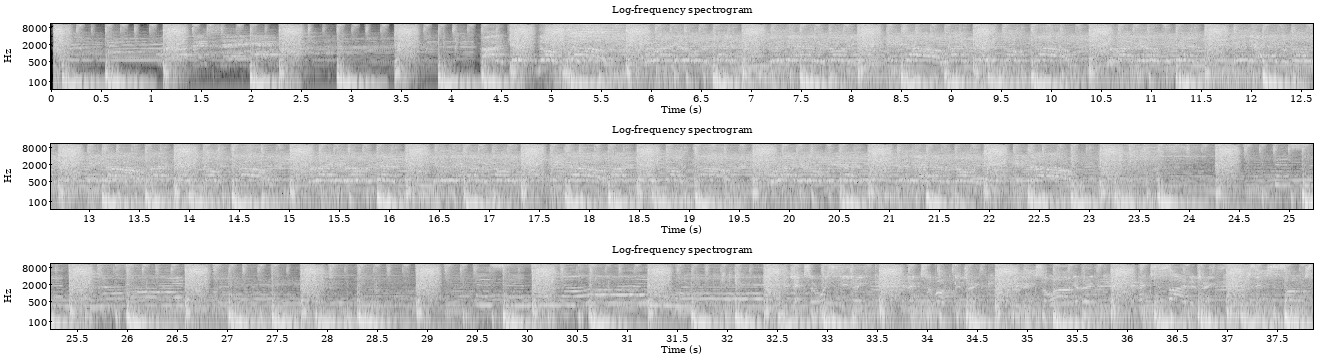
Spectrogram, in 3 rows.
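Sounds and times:
90s drum beat at 104 bpm: 0.0 - 1.4, 2.0 - 37.8.

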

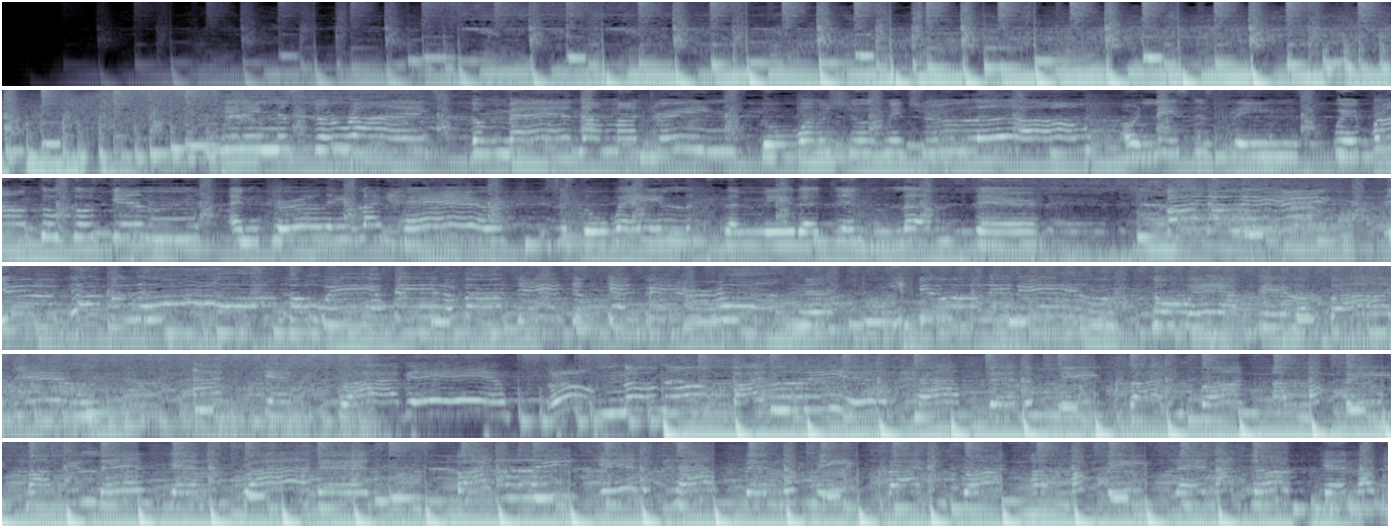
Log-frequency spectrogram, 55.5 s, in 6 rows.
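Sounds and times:
house music vocals: 1.2 - 55.5.

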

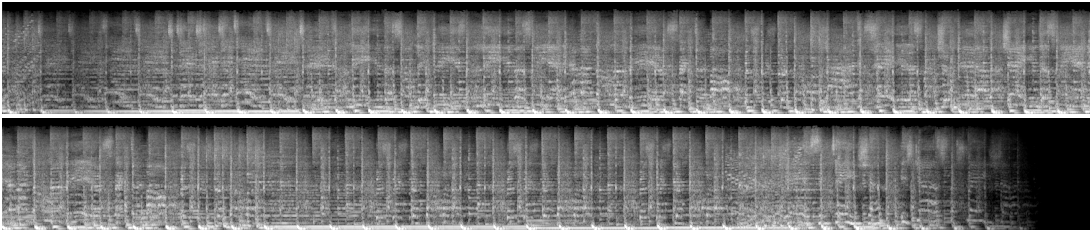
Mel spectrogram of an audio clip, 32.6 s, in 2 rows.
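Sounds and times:
80s style music at 122 bpm: 0.0 - 31.2.

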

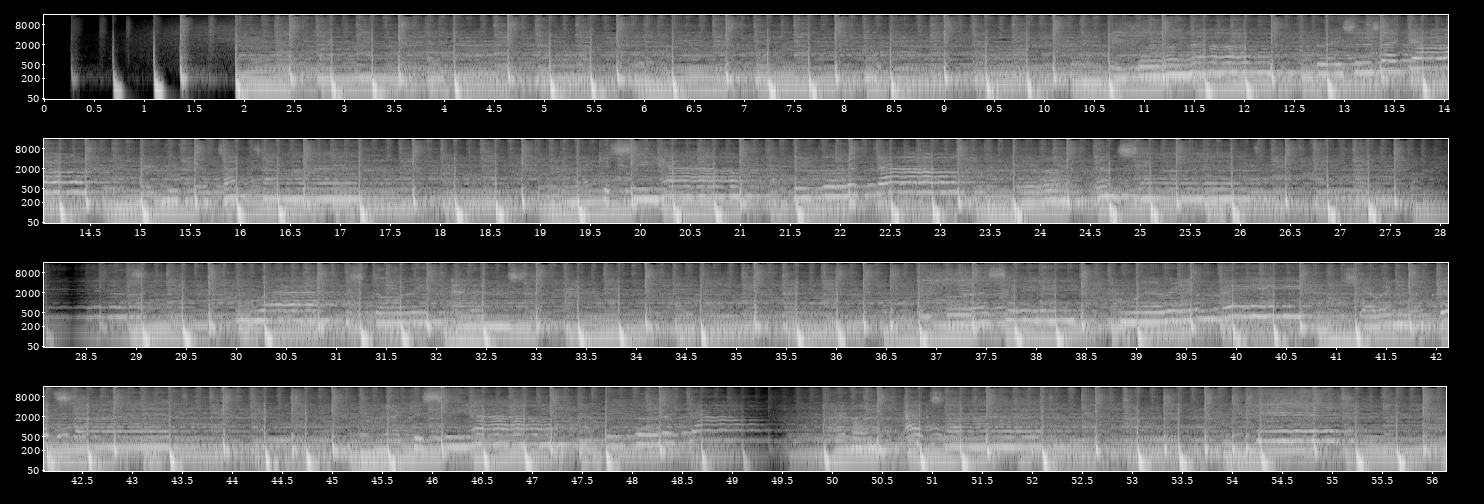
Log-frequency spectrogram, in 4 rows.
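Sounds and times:
90s music at 110 bpm: 0.2 - 56.1.

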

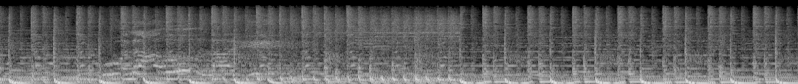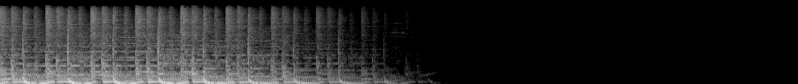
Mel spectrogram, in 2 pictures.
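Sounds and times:
1990s style electronic dance beat: 0.0 - 12.2.

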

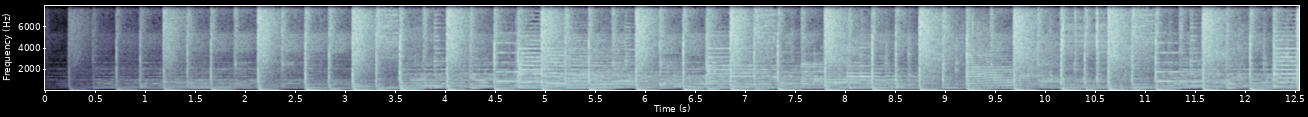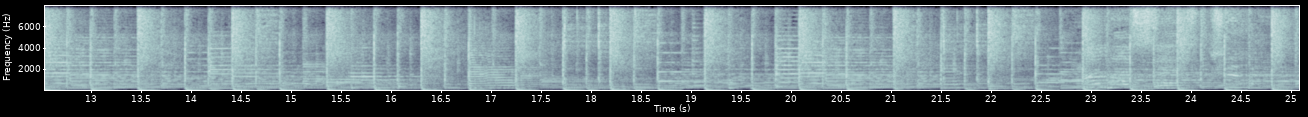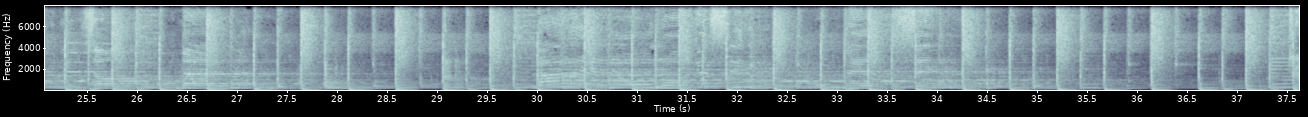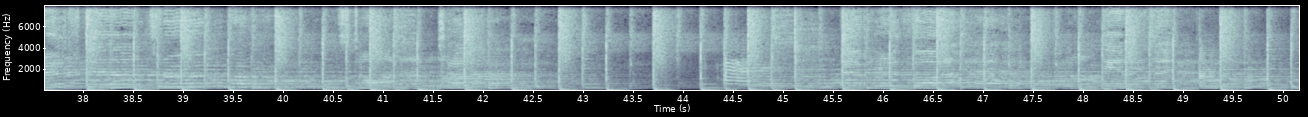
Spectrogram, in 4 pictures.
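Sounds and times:
club classic mix at 127 BPM: 0.0 - 50.1.

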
